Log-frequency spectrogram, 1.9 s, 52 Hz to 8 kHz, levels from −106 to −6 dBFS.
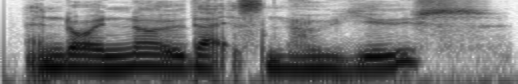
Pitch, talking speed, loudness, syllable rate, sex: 145 Hz, 185 wpm, -16 LUFS, 4.1 syllables/s, male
